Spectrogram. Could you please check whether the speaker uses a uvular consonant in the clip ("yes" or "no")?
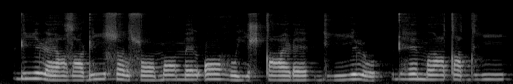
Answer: no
